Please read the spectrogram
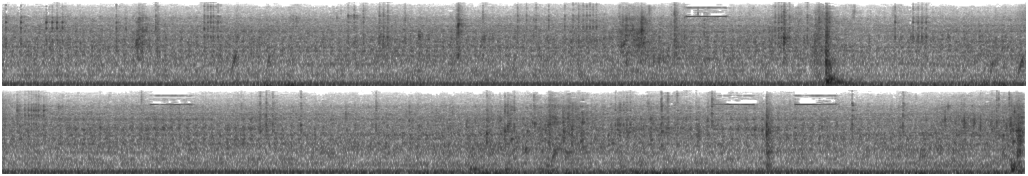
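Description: Boat engine idling with a steady low hum, with light clicks and one louder thump about four seconds in.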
